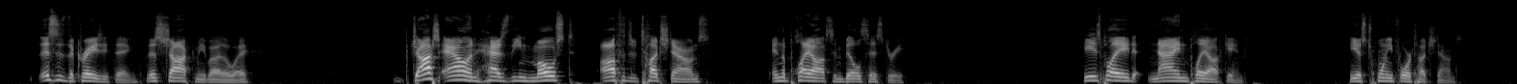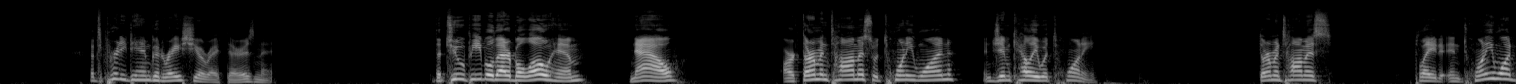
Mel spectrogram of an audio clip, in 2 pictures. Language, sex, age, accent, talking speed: English, male, 30-49, American, 130 wpm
